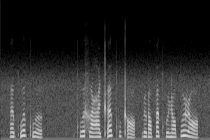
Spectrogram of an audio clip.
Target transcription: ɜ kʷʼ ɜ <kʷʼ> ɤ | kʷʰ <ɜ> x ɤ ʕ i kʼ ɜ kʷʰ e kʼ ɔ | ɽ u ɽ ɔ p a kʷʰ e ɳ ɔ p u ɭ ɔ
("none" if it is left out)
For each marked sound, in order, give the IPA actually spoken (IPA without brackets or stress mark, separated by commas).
kʷʼ, ɜ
